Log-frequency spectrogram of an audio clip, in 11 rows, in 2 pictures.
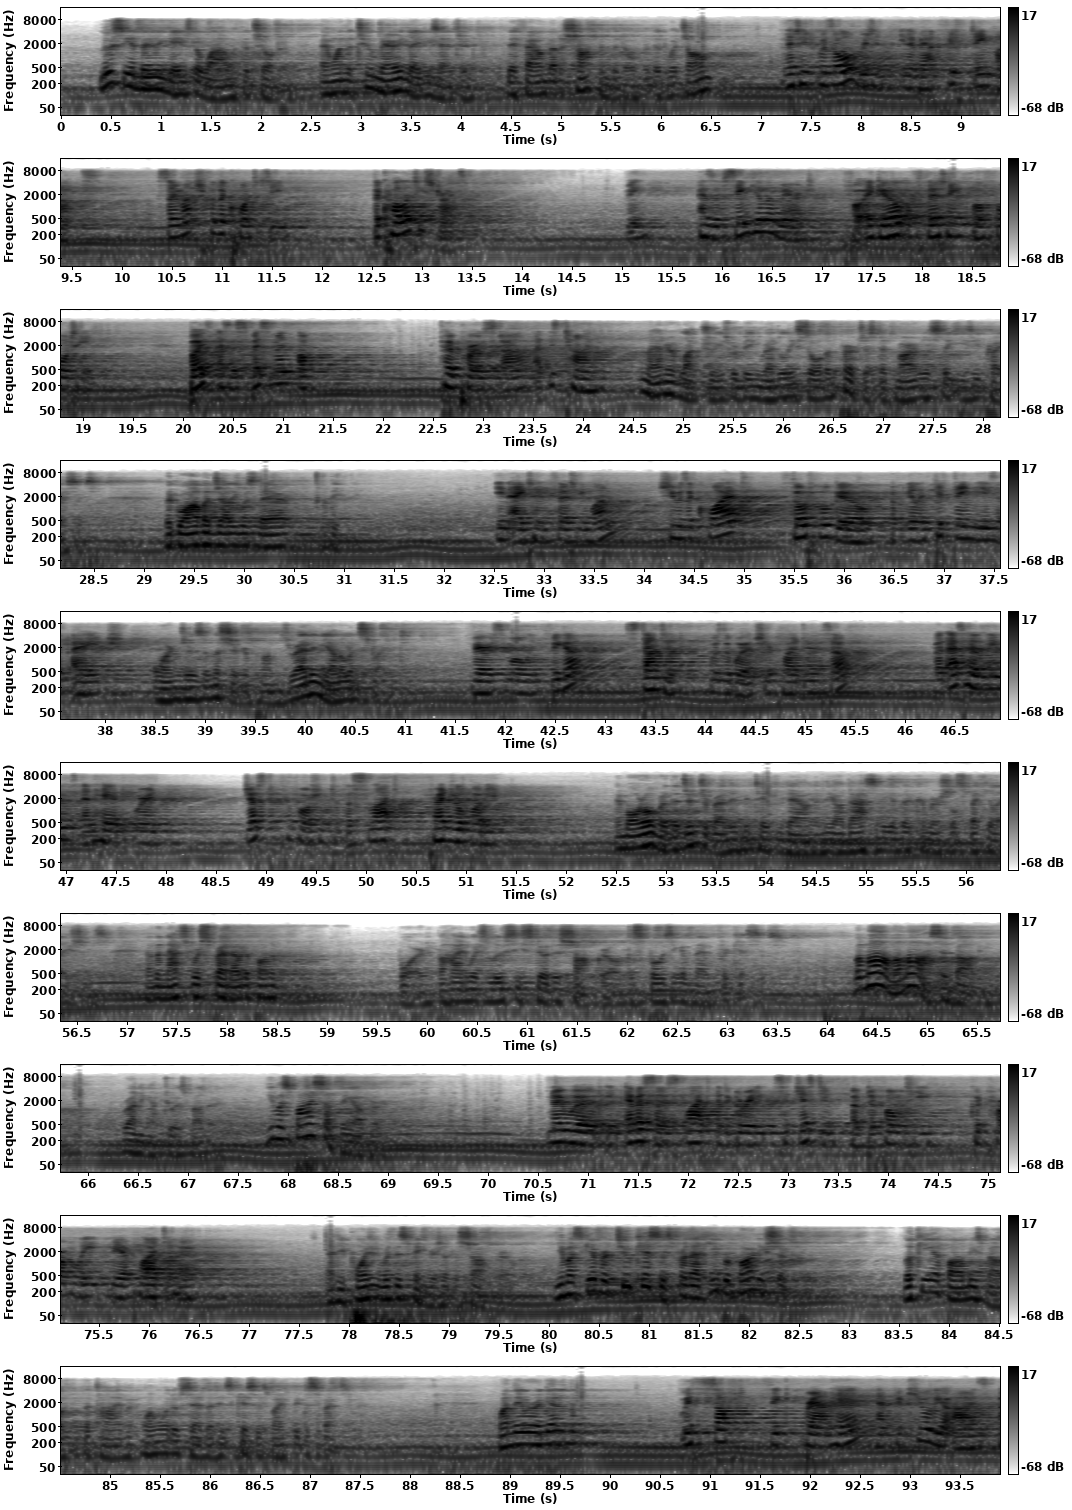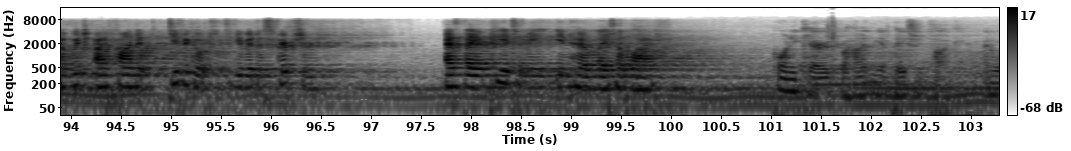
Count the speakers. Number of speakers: two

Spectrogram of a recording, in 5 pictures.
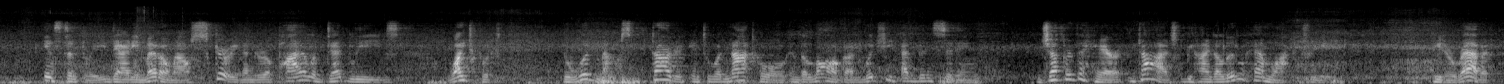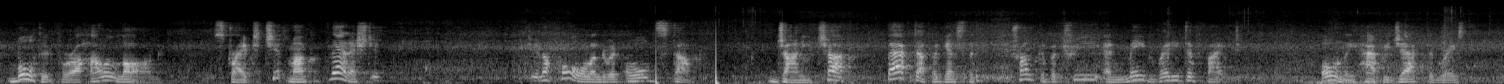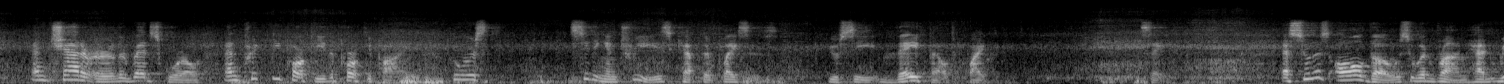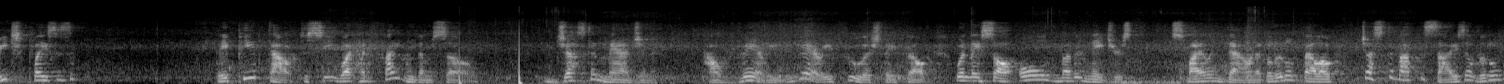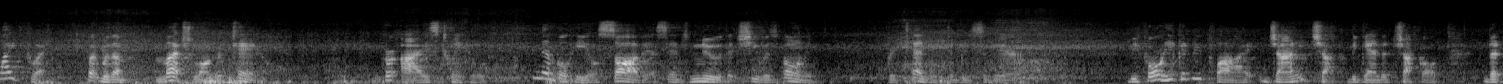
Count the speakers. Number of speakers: one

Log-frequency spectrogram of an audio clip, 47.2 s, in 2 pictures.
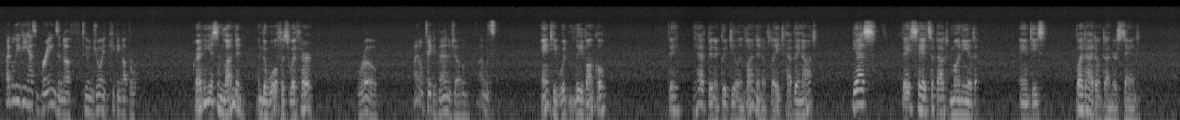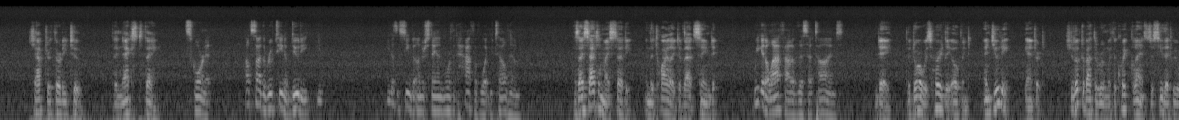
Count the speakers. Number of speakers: two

